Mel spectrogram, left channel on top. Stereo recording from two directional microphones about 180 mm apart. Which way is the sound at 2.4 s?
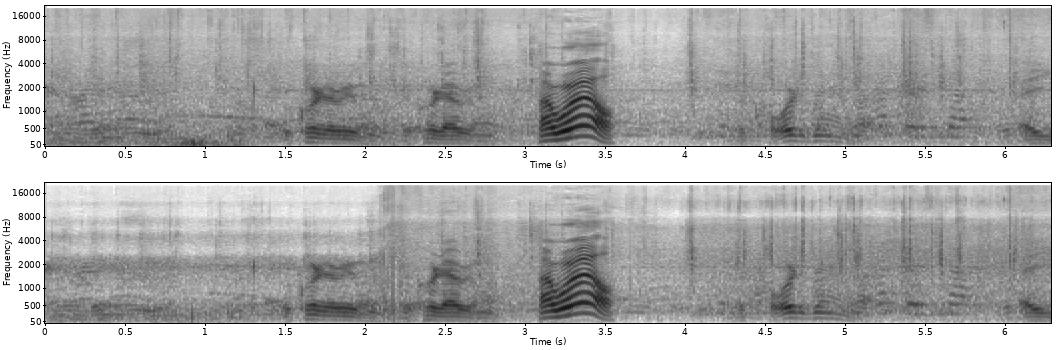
65° right (ahead or behind).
